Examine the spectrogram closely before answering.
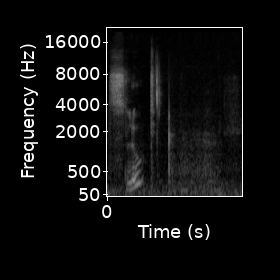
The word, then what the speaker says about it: slut: it's it's over is the word slute it is spelled s l u t so the movie just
